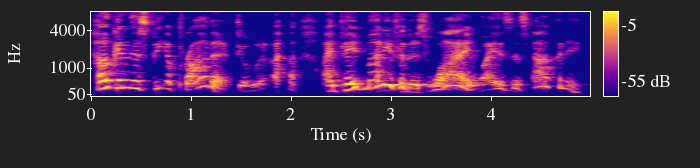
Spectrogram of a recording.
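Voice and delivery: high, pleading mock wail of disbelief; bewildered despair. Reviewer voices his real dismay at the show, high pleading whine. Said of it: "Or you can just go".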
